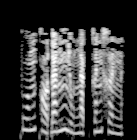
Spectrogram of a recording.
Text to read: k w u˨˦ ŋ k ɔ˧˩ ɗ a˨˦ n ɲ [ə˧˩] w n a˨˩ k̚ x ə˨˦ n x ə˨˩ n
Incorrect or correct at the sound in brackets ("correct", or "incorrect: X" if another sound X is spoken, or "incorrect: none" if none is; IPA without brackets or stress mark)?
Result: correct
